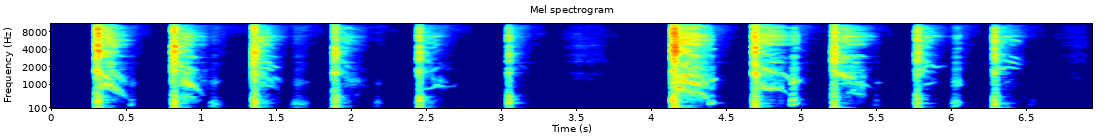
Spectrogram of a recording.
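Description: Two bouts of forceful coughing, about eleven coughs in all, each burst followed by a shorter trailing cough.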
